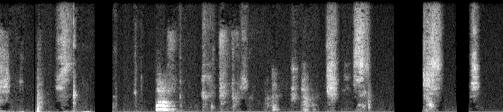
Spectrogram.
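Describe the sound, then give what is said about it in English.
A dog whimpers in its sleep while having a nightmare: a string of soft, breathy huffs and pants broken by one brief, high whine, quiet, in short irregular bursts. “Whereas, hang on, my dog is having a nightmare.”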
